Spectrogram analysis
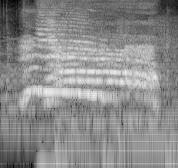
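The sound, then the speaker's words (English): A single loud, anguished scream rings out, held for nearly two seconds with a strained, wavering pitch before cutting off, with no other voices around it. “Kitsuki Akira has heard this chat, this scream, and can now make a bit of time to get around.”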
